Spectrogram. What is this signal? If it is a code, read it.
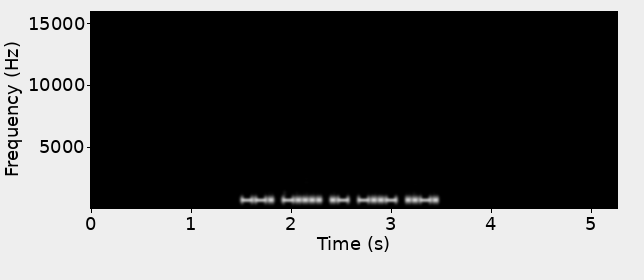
Morse code, heard as a keyed tone, about 36 wpm, 700 Hz. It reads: G6AXF
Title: DXCC-100 Call Signs - 5 Characters - 35wpm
